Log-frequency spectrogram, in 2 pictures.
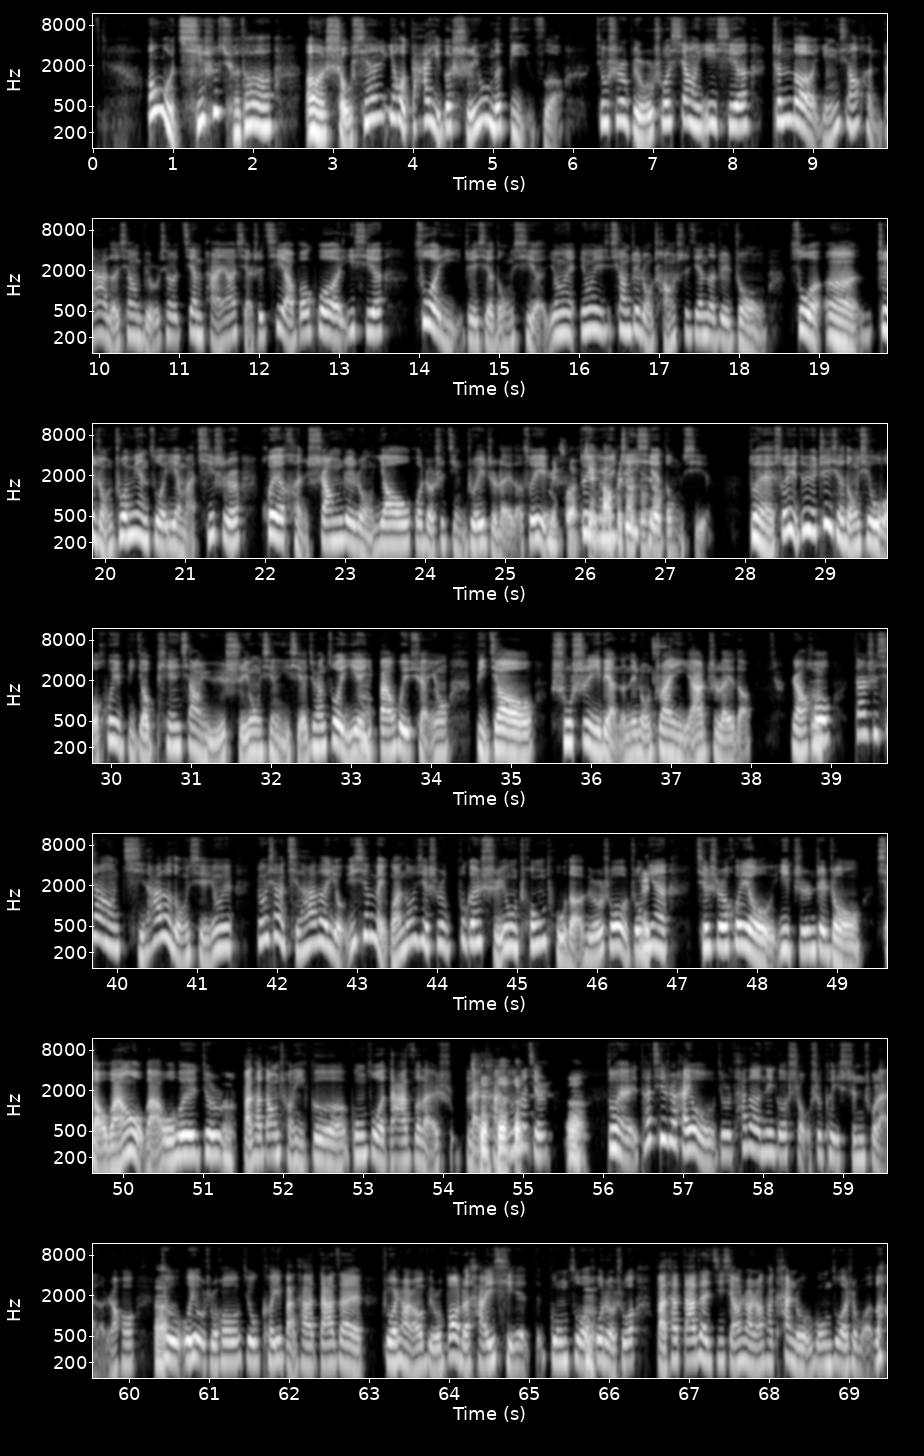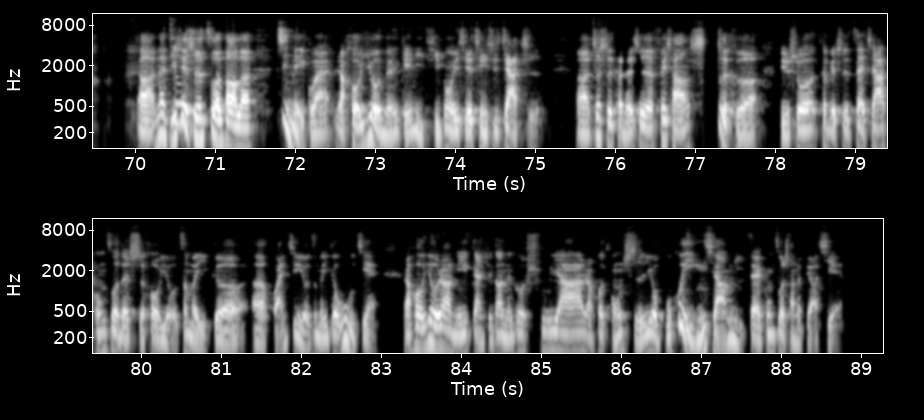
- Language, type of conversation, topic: Chinese, podcast, 你会如何布置你的工作角落，让自己更有干劲？
- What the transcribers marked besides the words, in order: tapping; other background noise; laugh; laughing while speaking: "的"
